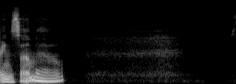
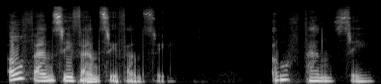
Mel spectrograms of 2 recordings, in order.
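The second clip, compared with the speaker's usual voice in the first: playful tease; 3 semitones higher than usual. Pretend. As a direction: tease the word fancy playfully. Teasing repeat of the comment.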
